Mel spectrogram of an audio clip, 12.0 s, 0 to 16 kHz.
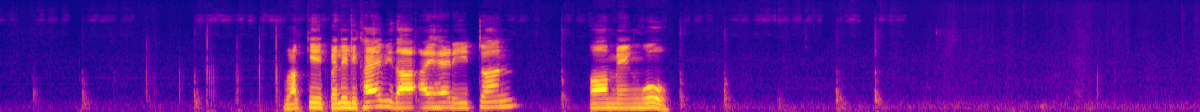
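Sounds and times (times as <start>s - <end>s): marker writing on whiteboard: 0.2s - 3.0s, 5.2s - 9.1s.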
